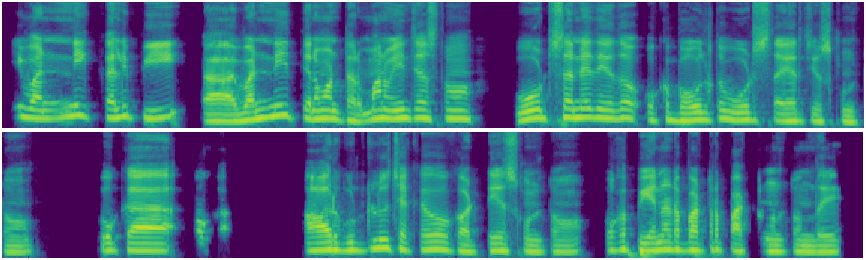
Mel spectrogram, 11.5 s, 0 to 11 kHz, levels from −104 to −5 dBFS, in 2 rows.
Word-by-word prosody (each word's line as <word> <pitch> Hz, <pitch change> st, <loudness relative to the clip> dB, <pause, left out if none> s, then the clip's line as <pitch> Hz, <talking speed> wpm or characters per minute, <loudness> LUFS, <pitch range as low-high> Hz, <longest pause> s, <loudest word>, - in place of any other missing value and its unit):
ఇవన్నీ 190 Hz, +5 st, +1 dB, 0.2 s
కలిపి 190 Hz, -2 st, +2 dB, 0.4 s
ఆహ్, 130 Hz, -1 st, +4 dB
ఇవన్నీ 190 Hz, +10 st, +3 dB
తినమంటారు. 170 Hz, -7 st, +1 dB
మనం 180 Hz, 0 st, +3 dB
ఏం -, -, 0 dB
చేస్తాం, 180 Hz, 0 st, -1 dB, 0.5 s
ఓట్సనేది 195 Hz, +1 st, +2 dB
ఏదో 185 Hz, +1 st, 0 dB, 0.2 s
ఒక 150 Hz, -, -7 dB
బౌల్‌తో 155 Hz, +3 st, 0 dB
ఓట్స్ 150 Hz, -2 st, -1 dB
తయారు 135 Hz, -1 st, +1 dB
చేసుకుంటాం. 115 Hz, -2 st, -4 dB, 0.6 s
ఒక, 145 Hz, -, -17 dB, 0.5 s
ఒక -, -, -19 dB, 0.7 s
6 155 Hz, 0 st, +5 dB
గుడ్లు 150 Hz, +6 st, -1 dB
చక్కగా 160 Hz, +1 st, 0 dB
ఒక 130 Hz, -, -14 dB
అట్టేసుకుంటాం. 120 Hz, -2 st, -3 dB, 0.3 s
ఒక 165 Hz, -, -2 dB
పీనట్ 155 Hz, +2 st, +3 dB
బటర్ 150 Hz, 0 st, -1 dB
పక్కనుంటుంది. 120 Hz, -2 st, -3 dB
155 Hz, 135 wpm, -24 LUFS, 130-180 Hz, 0.7 s, 6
